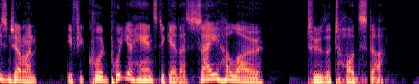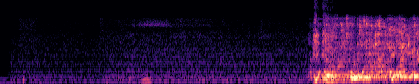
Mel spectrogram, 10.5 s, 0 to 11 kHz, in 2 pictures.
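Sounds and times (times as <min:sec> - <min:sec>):
speech: 0:00.0 - 0:04.9, 0:09.3 - 0:10.0
toilet flushing: 0:09.1 - 0:10.4.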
